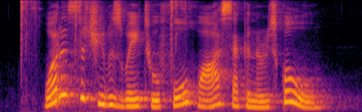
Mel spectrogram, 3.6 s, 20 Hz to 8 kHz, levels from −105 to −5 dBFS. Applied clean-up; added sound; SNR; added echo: neural separator model SepFormer DNS4.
